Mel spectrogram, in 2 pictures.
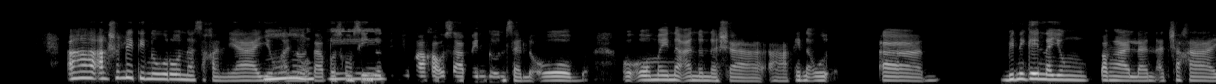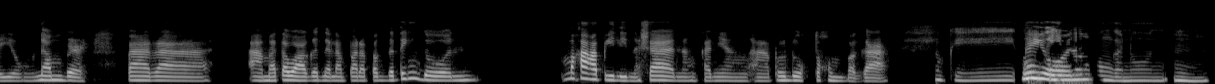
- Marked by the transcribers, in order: static; other background noise
- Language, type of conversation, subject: Filipino, advice, Paano ko sisimulan ang pagpupondo at pamamahala ng limitadong kapital?
- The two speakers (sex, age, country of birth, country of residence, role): female, 40-44, Philippines, Philippines, user; female, 55-59, Philippines, Philippines, advisor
